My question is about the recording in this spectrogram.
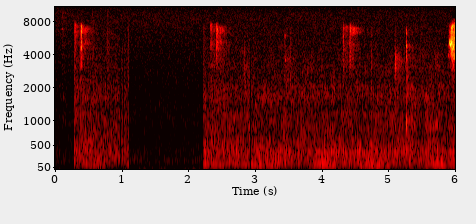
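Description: Scattered faint clicks at a computer as a file is being opened, over low room noise that cuts out twice.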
